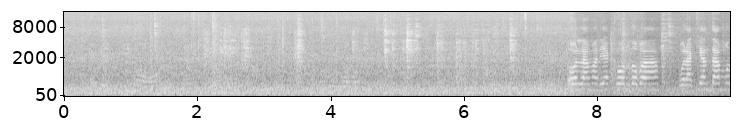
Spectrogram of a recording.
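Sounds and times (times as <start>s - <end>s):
gas range rumble: 0.0s - 10.0s
griddle sizzling: 0.0s - 10.0s
oil bubbling in deep fryer: 0.0s - 10.0s.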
